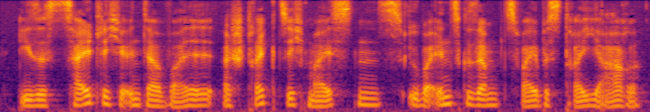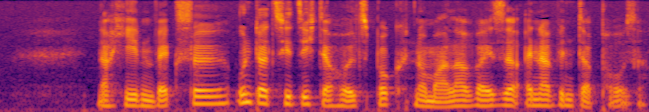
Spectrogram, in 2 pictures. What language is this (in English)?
German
